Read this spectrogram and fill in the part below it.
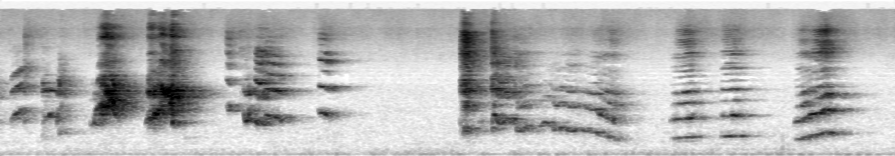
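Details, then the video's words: Pet Indian ringneck parakeet making odd chattering noises: rapid bursts of raspy squawks and nasal calls, a loud harsh cluster early, then falling slurred notes and short repeated yelps. "Indian Ringneck making noises"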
